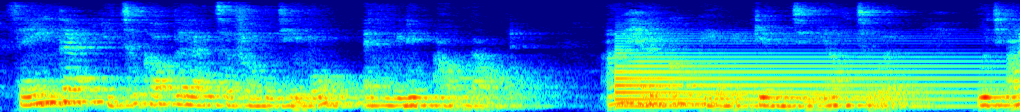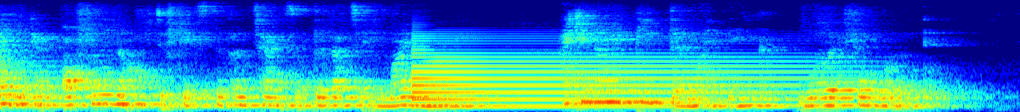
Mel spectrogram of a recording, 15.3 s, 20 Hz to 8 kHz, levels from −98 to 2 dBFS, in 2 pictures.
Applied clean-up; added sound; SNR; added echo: none; Keyboard (musical); 4 dB; reverberation time 1.2 s.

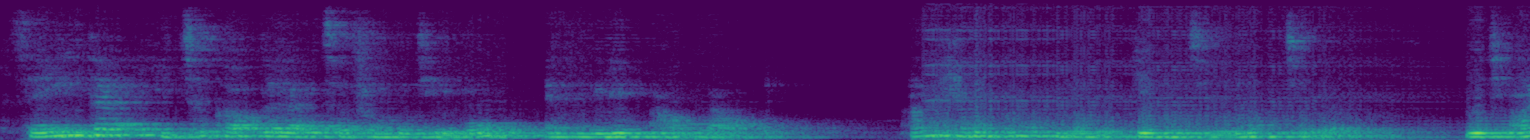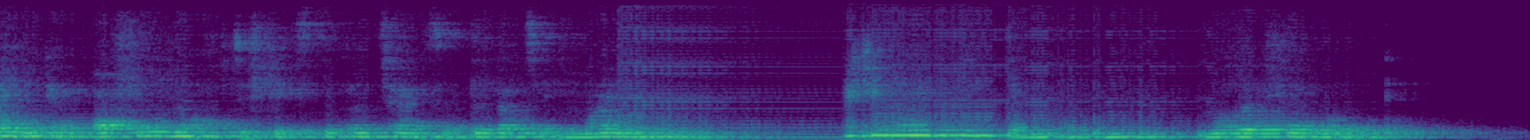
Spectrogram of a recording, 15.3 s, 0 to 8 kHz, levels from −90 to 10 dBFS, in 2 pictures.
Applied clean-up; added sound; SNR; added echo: neural separator model SepFormer DNS4.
